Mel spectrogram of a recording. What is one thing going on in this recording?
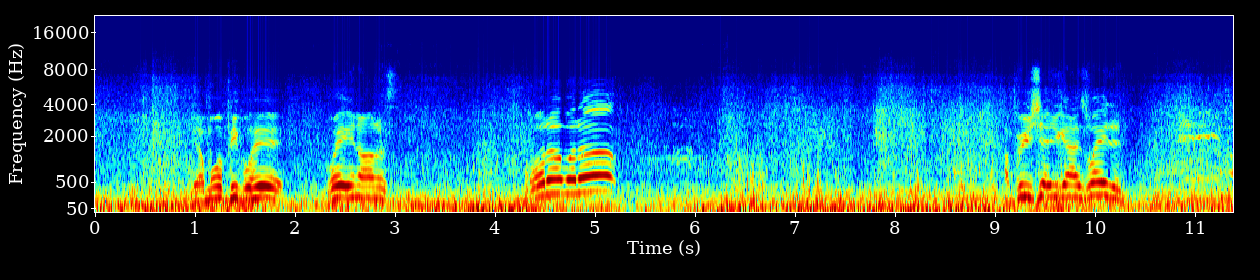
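A man calls out loudly across the water.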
